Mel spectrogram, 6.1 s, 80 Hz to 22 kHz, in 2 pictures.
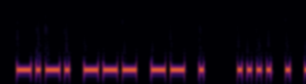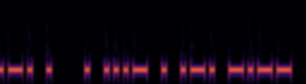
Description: Morse code, heard as a keyed tone, about 25 wpm, 700 Hz. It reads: COME HERE EVERY
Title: Sentences from Top 1000 Words - Review Part 1 - 25wpm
